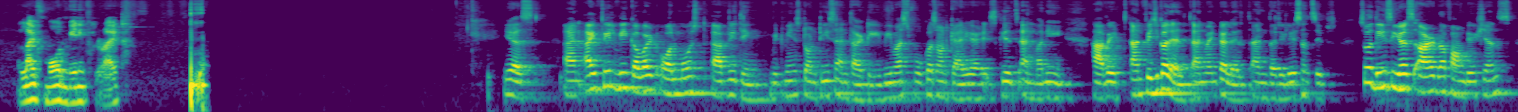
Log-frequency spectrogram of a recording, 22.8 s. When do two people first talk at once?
none

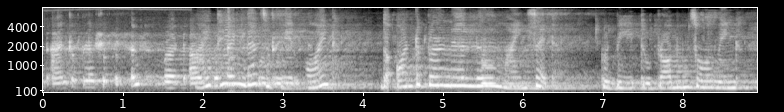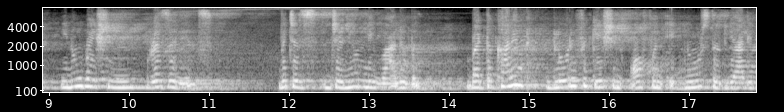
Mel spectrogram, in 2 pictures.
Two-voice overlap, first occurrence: 1.9 s

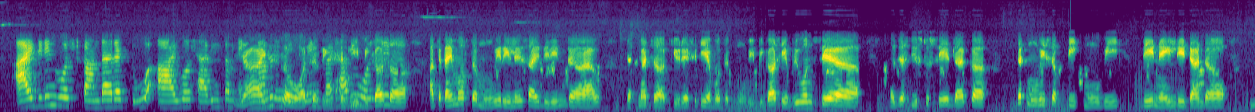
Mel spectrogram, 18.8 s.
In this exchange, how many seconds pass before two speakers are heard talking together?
3.5 s

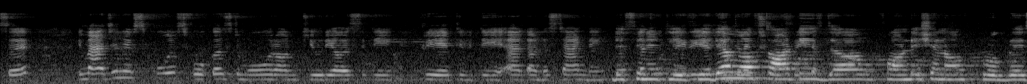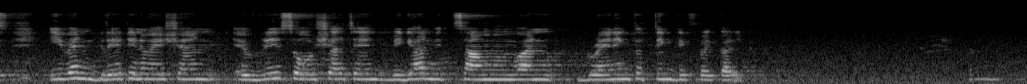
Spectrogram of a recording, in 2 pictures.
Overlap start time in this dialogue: 6.4 s

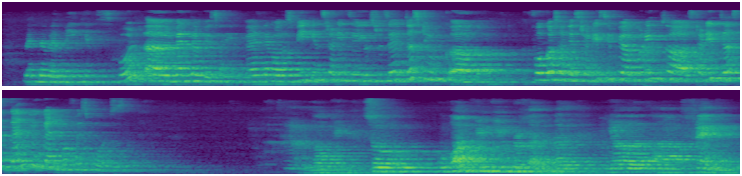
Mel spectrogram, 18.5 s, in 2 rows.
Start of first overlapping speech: none

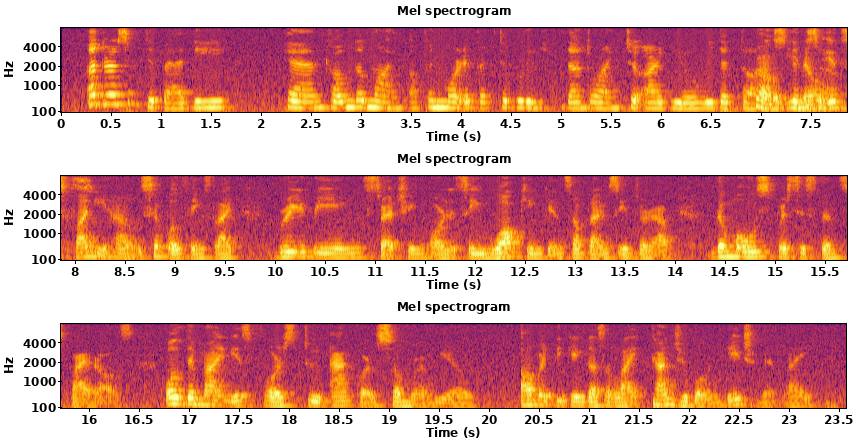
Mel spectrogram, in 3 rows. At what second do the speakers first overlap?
6.9 s

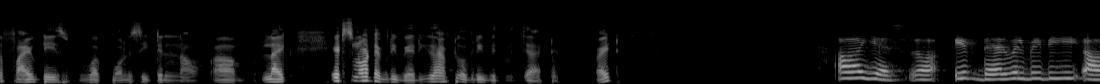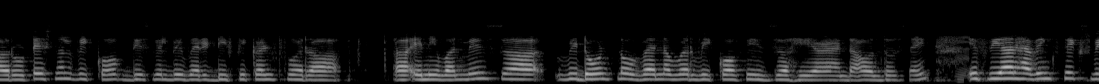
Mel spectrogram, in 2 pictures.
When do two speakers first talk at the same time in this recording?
none

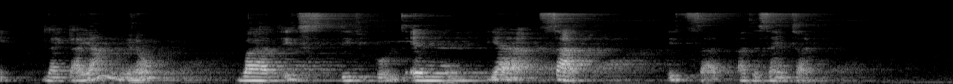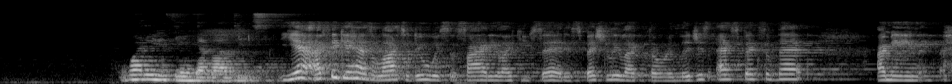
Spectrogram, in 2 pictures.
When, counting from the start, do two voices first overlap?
none

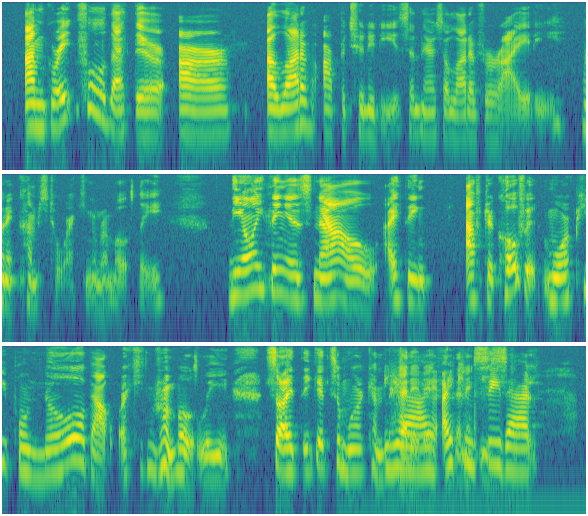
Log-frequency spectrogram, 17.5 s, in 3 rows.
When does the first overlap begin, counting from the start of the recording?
15.5 s

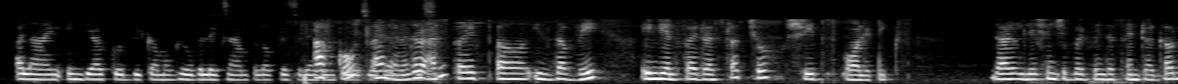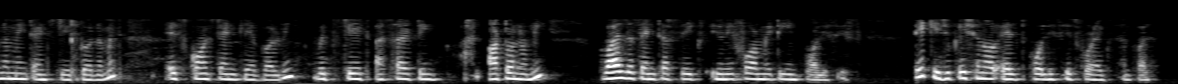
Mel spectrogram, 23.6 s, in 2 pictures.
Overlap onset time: 3.1 s

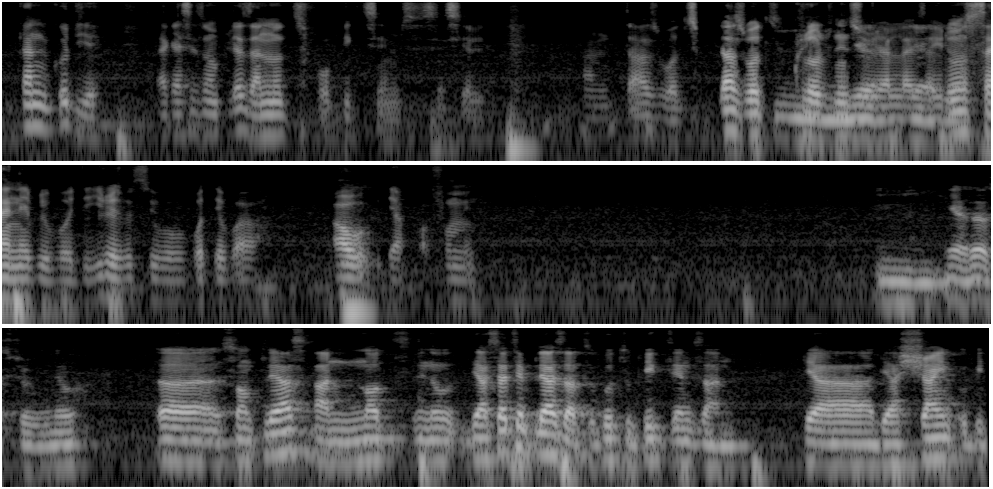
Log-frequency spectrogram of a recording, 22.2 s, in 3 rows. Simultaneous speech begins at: 5.8 s

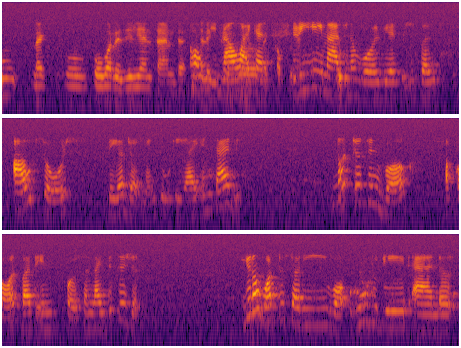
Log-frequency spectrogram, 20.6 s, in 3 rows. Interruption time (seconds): 2.8 s

